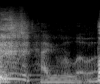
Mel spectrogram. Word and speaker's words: Tagovailoa: Tua Tagovailoa. I don't know if I pronounced that right. – Tagovailoa.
